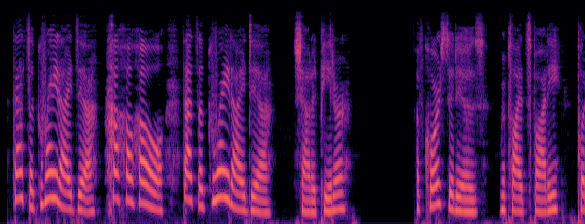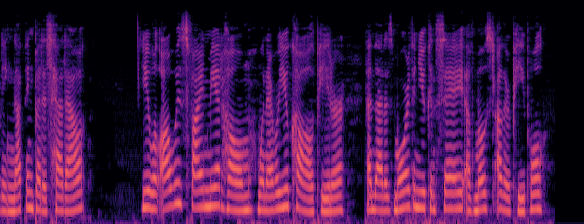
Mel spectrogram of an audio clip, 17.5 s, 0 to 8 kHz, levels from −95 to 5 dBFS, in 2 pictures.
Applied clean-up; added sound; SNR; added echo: none; none; none; none.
